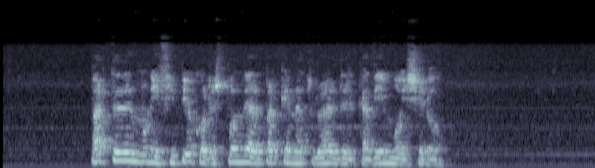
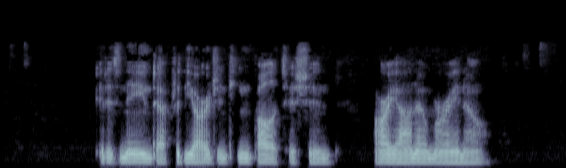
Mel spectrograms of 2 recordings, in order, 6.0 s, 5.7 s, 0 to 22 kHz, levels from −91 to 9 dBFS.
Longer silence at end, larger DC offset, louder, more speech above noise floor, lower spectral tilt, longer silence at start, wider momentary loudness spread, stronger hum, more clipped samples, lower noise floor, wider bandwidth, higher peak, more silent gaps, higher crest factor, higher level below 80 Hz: first, 1.5 s vs 0.8 s; neither; first, -18 LUFS vs -25 LUFS; second, 36 dB vs 55 dB; about the same, -6.5 dB/octave vs -6.5 dB/octave; about the same, 0.9 s vs 1 s; second, 5 LU vs 9 LU; neither; neither; second, -54 dBFS vs -79 dBFS; about the same, 7.6 kHz vs 7.8 kHz; first, -2 dBFS vs -6 dBFS; neither; about the same, 18 dB vs 20 dB; first, -54 dBFS vs -70 dBFS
